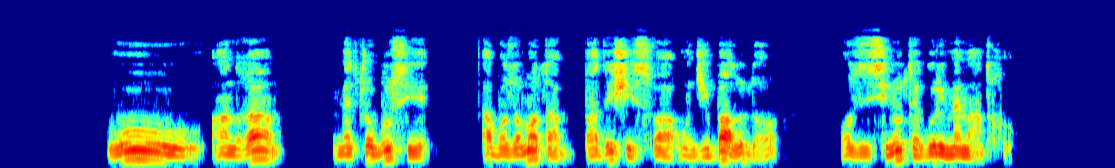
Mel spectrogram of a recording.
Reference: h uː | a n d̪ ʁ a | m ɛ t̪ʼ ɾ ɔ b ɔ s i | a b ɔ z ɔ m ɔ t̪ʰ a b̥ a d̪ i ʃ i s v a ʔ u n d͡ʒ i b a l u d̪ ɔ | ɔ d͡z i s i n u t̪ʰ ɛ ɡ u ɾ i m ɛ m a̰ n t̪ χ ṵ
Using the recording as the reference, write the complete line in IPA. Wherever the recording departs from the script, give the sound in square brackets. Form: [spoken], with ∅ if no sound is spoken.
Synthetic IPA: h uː | a n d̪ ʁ a | m ɛ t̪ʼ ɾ ɔ b [u] s i | a b ɔ z ɔ m ɔ t̪ʰ a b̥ a d̪ i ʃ i s v a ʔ u n d͡ʒ i b a l u d̪ ɔ | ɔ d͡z i s i n u t̪ʰ ɛ ɡ u ɾ i m ɛ m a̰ n t̪ χ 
